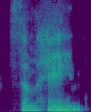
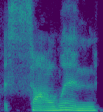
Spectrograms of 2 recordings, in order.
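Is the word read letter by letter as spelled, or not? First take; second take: as spelled; not spelled. First: It is sounded out letter by letter. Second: It is not sounded out letter by letter.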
